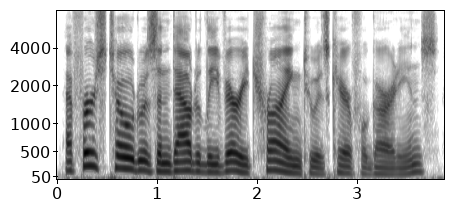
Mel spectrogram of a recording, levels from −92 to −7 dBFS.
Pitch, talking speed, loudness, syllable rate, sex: 140 Hz, 170 wpm, -19 LUFS, 4.8 syllables/s, male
